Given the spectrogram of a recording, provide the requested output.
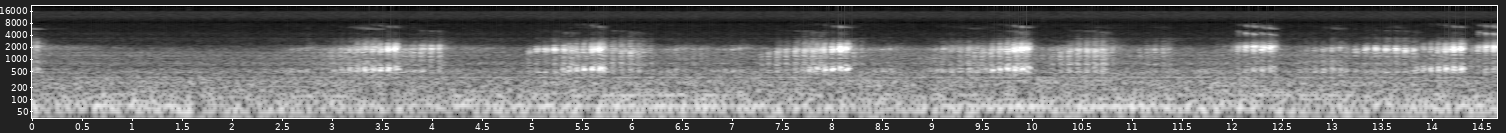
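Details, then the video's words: Narrow-mouthed frogs, three to four animals, calling for mates from a pond in a Songdo, Incheon apartment complex, Korea, 2019; rhythmic chorus of short twangy croaks roughly every second, alternating callers, above a faint low hum. "Narrow mouth frog 맹꽁이"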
